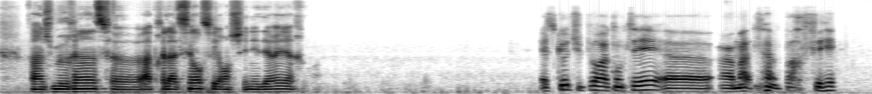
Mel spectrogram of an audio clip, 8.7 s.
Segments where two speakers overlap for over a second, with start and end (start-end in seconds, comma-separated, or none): none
